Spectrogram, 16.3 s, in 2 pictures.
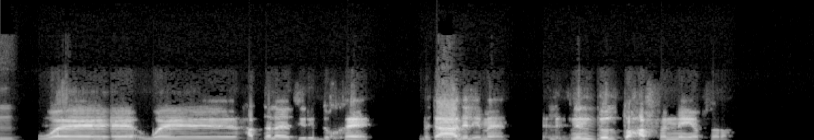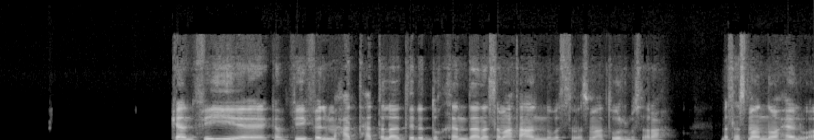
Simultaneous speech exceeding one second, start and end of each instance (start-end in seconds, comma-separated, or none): none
